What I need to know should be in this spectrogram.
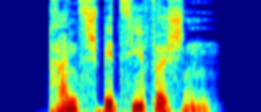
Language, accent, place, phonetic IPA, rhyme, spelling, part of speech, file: German, Germany, Berlin, [tʁansʃpeˈt͡siːfɪʃn̩], -iːfɪʃn̩, transspezifischen, adjective, De-transspezifischen.ogg
- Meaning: inflection of transspezifisch: 1. strong genitive masculine/neuter singular 2. weak/mixed genitive/dative all-gender singular 3. strong/weak/mixed accusative masculine singular 4. strong dative plural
